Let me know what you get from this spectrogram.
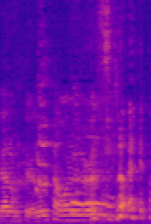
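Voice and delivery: low, lightly voiced bored cat; a hint of a lazy, unimpressed pet; Gary bored. Mother voicing the cat who ignores the baby, mock bored. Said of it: "Gary's like".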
